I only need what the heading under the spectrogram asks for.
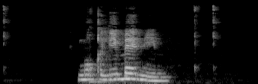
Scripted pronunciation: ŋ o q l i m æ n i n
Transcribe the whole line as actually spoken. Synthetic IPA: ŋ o q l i m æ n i m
